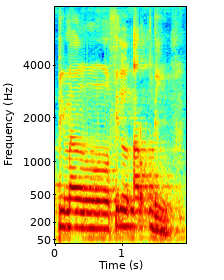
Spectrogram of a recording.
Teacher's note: Sehingga lafadz tersebut dikategorikan sebagai salah satu contoh dari bacaan ikhfa hakiki dan cara pembacaannya harus samar-samar disertai dengan mendengung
